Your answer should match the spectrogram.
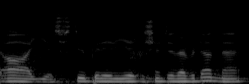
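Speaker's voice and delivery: low, mildly disgusted self-scolding; self-reproach. Acted. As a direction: scold yourself under a mock cloud of shame. Acted self-reproach after giving in.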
